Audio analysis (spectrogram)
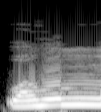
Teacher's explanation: میم ساکن کا اظہار ہے، جلدی پڑھیں گے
